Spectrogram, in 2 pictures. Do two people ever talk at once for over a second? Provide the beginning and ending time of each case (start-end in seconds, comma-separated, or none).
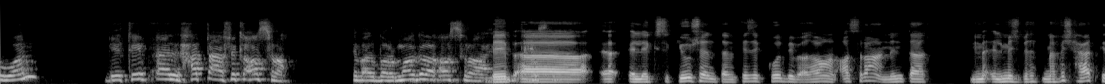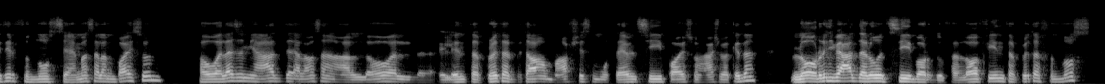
none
